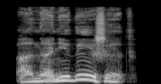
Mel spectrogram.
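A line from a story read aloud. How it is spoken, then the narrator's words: Breathless exhale. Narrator (Russian): выдохнул Даргаш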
